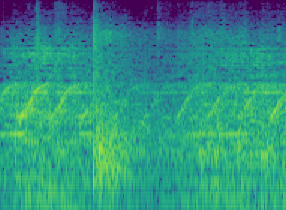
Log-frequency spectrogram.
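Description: impact, gunfire

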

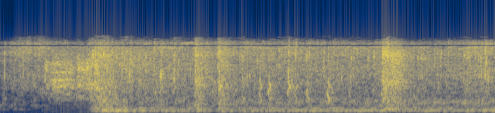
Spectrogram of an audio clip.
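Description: vehicle, car engine starting

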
